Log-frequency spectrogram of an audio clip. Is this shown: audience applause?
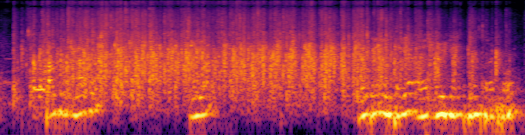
yes

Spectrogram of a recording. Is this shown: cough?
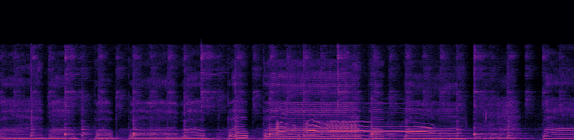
no

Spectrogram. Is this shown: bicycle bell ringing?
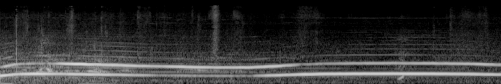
no

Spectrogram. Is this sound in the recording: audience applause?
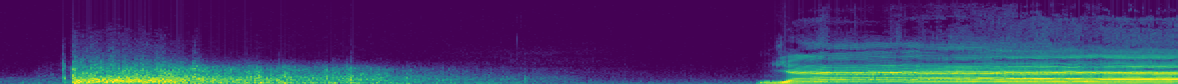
no

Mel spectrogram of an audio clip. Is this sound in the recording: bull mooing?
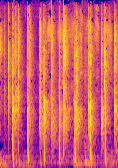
no

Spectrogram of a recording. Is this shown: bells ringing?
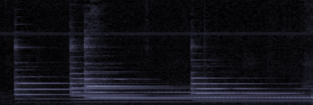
yes

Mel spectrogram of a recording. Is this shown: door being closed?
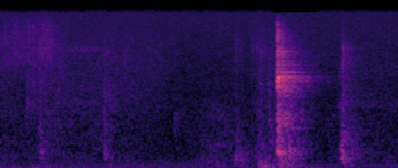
yes

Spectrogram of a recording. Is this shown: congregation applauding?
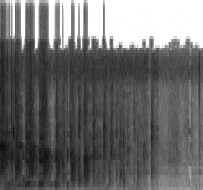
yes

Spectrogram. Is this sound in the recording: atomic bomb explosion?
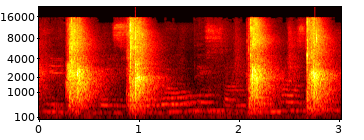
no

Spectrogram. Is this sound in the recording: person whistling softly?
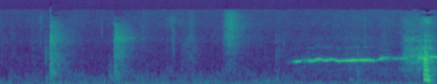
yes

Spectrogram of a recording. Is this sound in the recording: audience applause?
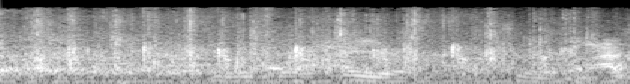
yes

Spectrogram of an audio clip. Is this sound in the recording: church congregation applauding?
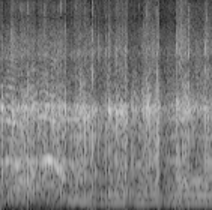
yes

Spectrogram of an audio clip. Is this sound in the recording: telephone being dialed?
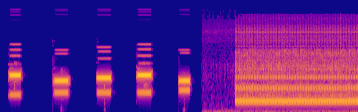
yes

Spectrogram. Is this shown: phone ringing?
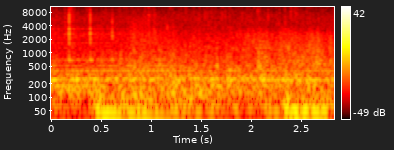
no

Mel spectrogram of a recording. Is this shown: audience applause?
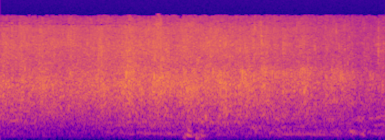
yes

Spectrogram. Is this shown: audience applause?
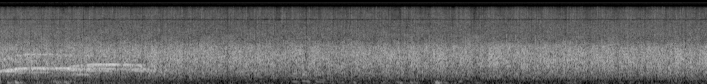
yes

